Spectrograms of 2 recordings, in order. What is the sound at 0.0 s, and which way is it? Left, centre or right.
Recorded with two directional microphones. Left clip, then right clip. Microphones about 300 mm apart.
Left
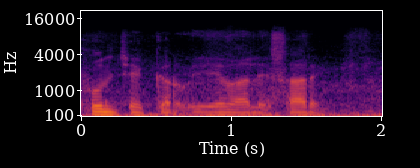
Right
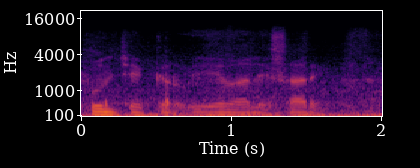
Speech, centre.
